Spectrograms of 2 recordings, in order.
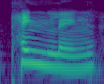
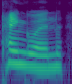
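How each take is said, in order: First: The word is pronounced with some distortion. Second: The word is pronounced normally and clearly. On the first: The speaker calls it wrong. "his pronunciation just gets worse and worse" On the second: The speaker calls it right. "It goes from penguin"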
